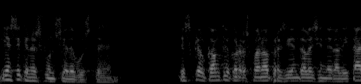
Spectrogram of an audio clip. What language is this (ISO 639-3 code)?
cat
